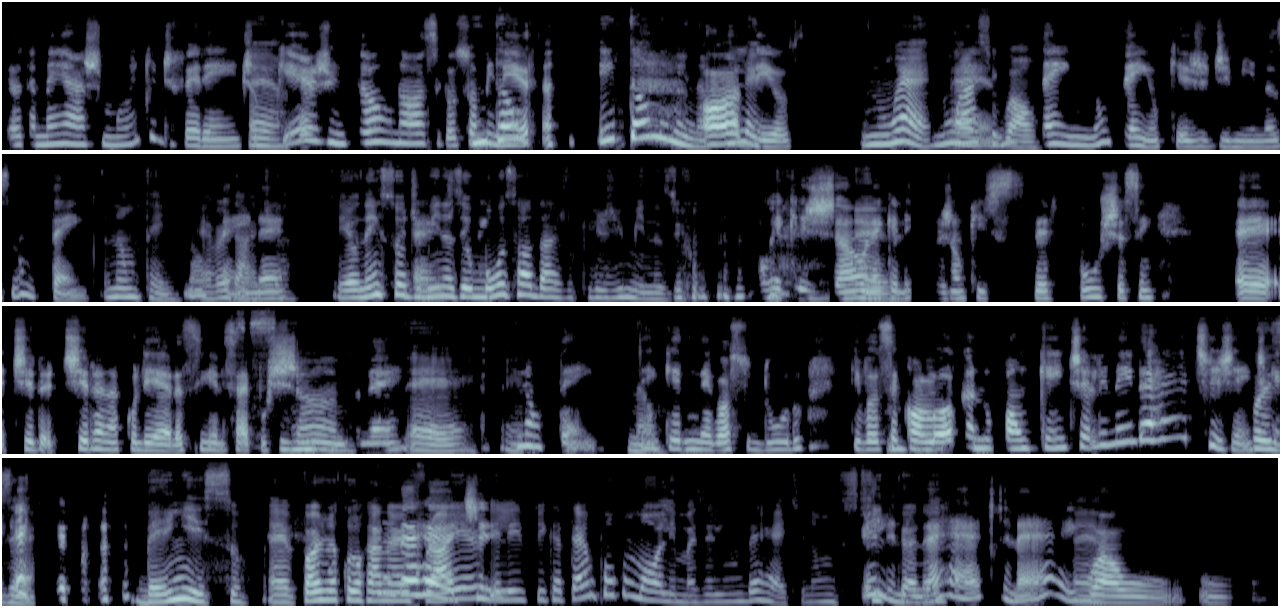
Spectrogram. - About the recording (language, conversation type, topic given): Portuguese, podcast, O que deixa um lar mais aconchegante para você?
- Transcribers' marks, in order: chuckle; laugh; laugh; other background noise; tapping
